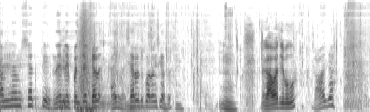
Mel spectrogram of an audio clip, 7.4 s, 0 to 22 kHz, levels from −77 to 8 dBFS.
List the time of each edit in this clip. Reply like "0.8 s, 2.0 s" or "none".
1.7 s

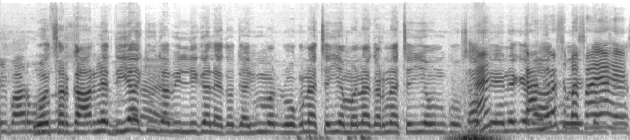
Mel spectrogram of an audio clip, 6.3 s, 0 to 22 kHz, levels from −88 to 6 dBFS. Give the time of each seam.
4.6 s

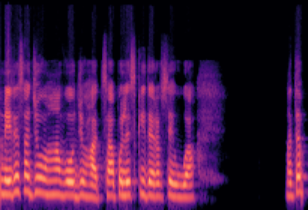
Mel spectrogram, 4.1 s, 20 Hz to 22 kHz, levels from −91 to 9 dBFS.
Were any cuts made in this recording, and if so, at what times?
none

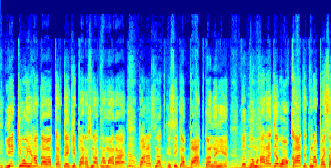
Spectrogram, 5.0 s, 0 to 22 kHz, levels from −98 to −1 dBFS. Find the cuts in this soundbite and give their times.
3.5 s

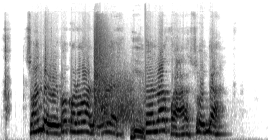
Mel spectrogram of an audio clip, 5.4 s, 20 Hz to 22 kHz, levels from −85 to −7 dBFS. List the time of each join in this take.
2.9 s

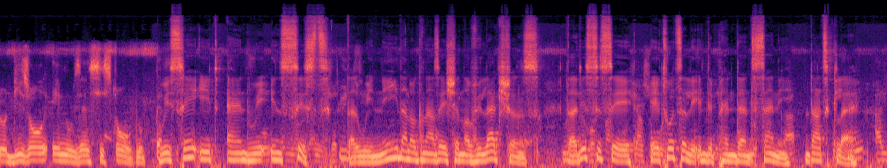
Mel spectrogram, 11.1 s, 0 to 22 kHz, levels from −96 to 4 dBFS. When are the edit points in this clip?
4.2 s, 10.0 s

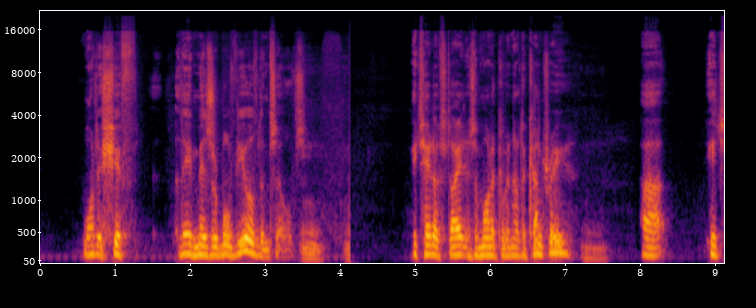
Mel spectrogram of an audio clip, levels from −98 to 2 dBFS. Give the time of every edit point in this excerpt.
4.1 s

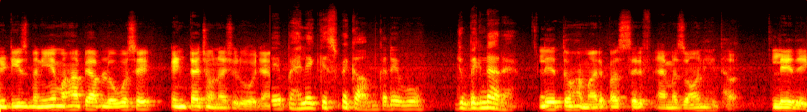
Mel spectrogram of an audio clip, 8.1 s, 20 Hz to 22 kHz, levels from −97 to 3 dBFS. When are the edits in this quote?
2.7 s, 5.4 s

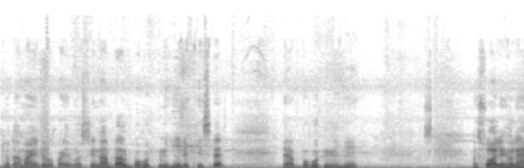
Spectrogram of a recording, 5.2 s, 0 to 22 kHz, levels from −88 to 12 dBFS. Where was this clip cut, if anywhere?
4.3 s

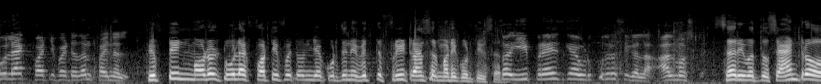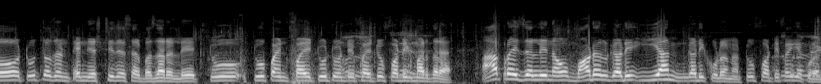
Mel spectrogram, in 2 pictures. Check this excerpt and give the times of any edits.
none

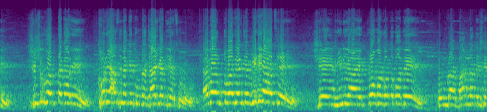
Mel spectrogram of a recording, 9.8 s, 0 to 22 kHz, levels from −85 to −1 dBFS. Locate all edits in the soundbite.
1.8 s, 3.9 s

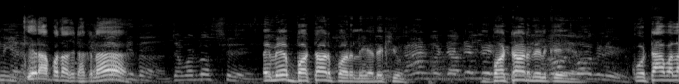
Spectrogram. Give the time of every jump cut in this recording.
2.6 s

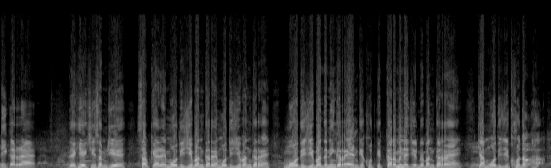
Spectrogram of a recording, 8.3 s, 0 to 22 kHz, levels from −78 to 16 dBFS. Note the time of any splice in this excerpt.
none

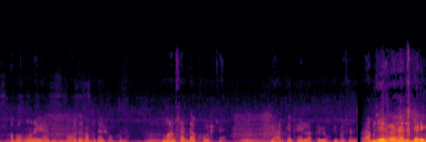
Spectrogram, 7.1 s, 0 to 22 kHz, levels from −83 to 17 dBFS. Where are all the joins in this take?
6.0 s

